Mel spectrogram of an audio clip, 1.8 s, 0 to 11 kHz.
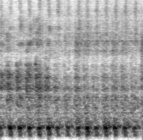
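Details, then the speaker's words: Rusi Chariot 175 trike single-cylinder engine after temporarily refitting a brittle, leaking rubber hose that caused hissing and overheating: even idle thumping about six pulses a second, no hiss; normal idle after fix. "Ayan, wala na mga ka-best friend. So matining na yung under niya, wala nang ingay."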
